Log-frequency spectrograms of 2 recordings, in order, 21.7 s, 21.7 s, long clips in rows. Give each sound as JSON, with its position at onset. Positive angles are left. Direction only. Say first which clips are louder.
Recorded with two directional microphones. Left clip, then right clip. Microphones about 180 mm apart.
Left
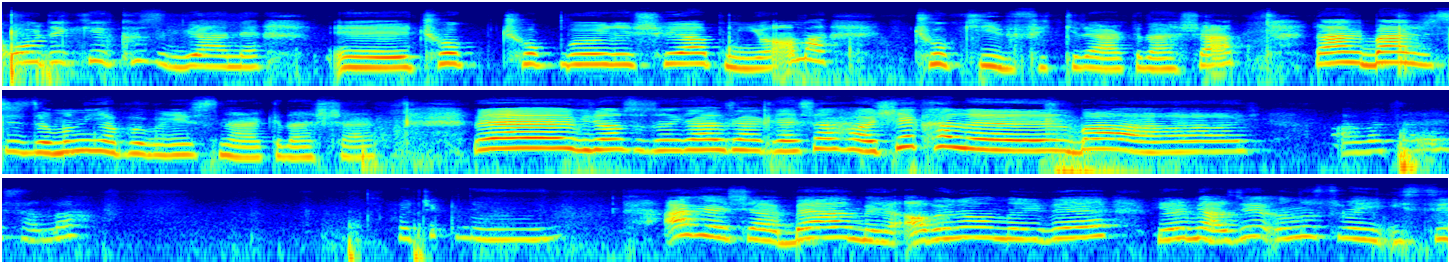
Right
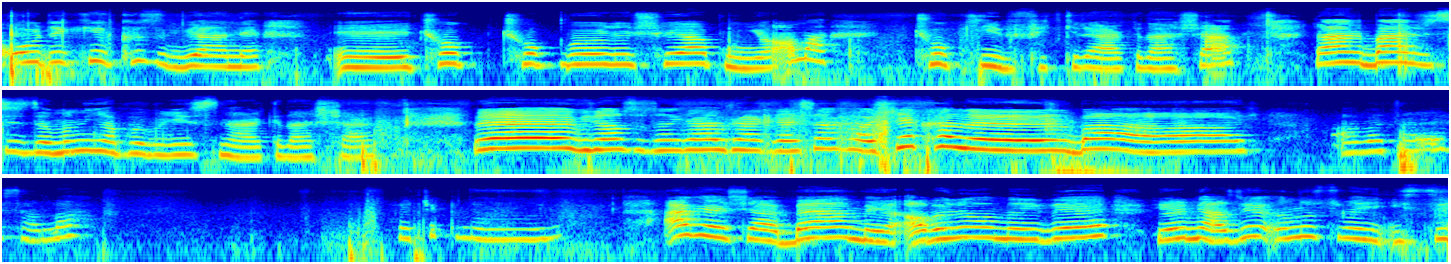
{"t": 0.1, "sound": "a child's voice", "louder": "right 4 dB", "side_deg": 0}
{"t": 12.7, "sound": "a woman's voice", "louder": "right 1 dB", "side_deg": 5}
{"t": 16.4, "sound": "a child's voice", "louder": "right 4 dB", "side_deg": 0}
{"t": 17.7, "sound": "a woman's voice", "louder": "right 2 dB", "side_deg": 0}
